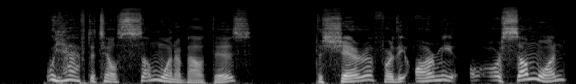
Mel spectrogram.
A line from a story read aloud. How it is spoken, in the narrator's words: said, still sobbing slightly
